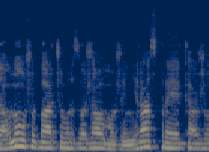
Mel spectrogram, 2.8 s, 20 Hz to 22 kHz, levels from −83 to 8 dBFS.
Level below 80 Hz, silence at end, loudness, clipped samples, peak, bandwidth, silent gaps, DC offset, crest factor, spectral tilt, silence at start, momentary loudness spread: -66 dBFS; 0 s; -30 LUFS; under 0.1%; -14 dBFS; 10.5 kHz; none; under 0.1%; 14 dB; -7.5 dB/octave; 0 s; 6 LU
